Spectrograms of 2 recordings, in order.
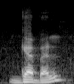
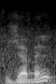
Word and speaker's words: Jabal: أمثلة, we said Gabal means mountain, or Tag means crown. In Fosha, pronounced Jabal and Taj.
